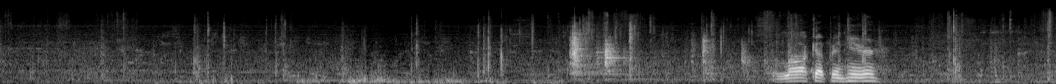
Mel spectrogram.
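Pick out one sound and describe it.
A hand knocks and taps on a metal panel.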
